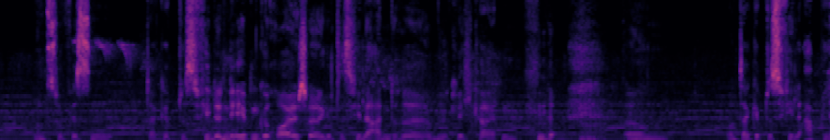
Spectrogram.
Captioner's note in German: schnauben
